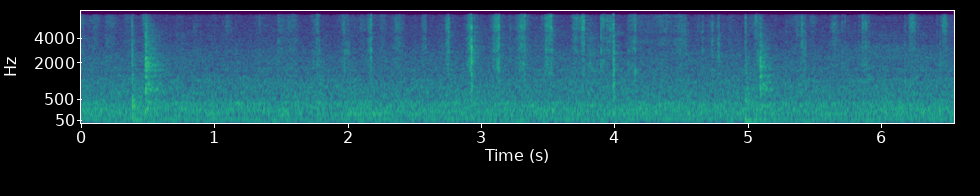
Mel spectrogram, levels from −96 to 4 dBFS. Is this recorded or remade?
remade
